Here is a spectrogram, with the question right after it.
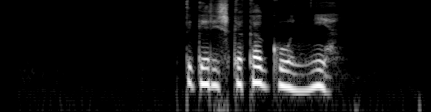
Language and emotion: Russian, positive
